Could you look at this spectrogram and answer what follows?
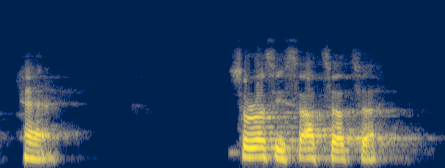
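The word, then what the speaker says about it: psoriasis: আর কি ঠিক আছে পি এন পিএস এগুলো থাকলে পি এর উচ্চারণটা আসে না তো বা সিরাসিস ঠিক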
